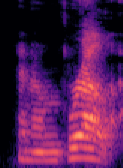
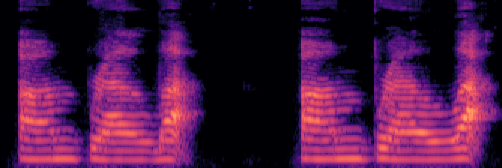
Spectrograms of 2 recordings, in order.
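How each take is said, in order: First: Said in the usual way. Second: "Umbrella" slowly as um, brel, la; teacher sounding out "Umbrella"; split into syllables. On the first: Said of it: "What is this?". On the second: Shown as a demonstration. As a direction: leave gaps between the three beats of "Umbrella". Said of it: "I hear three syllables".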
